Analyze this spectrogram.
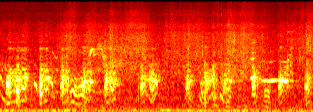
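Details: Hens clucking in a flock: regular short clucks about every third of a second, a thin whistled note near the end, low steady hum behind.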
